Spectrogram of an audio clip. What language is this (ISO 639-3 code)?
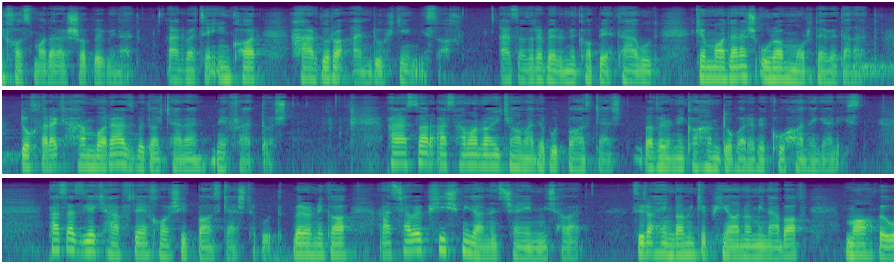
fas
